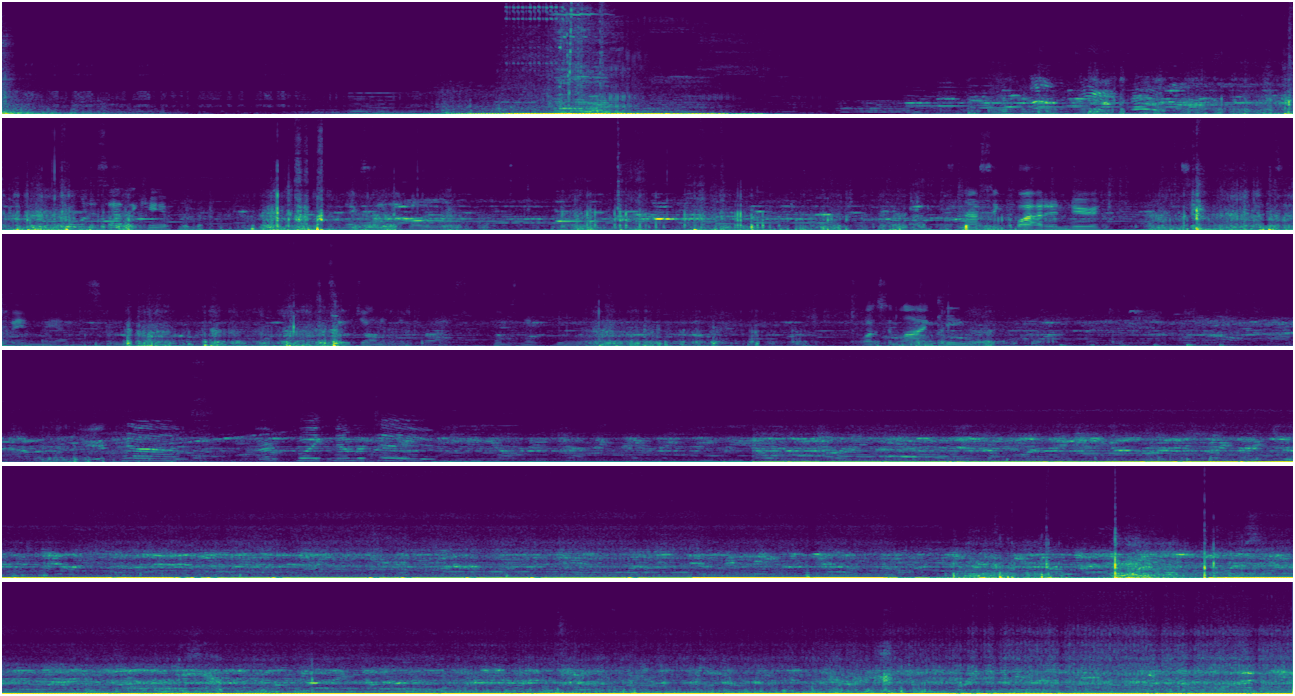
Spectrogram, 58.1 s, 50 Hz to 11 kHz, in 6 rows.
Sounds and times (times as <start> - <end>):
Music: 6.2 - 23.1, 24.1 - 58.0
Speech: 7.3 - 11.1, 16.5 - 20.8, 21.8 - 25.0, 25.8 - 55.6.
